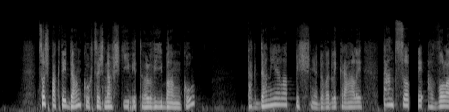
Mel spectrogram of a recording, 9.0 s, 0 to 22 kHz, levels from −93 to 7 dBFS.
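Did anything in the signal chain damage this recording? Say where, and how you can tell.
Yes. Throughout, the speech sounds rough and grainy with noise between harmonics, likely from low-delay AAC compression in the codec stage, consistent with a low bitrate around 32 kbps.

At the network stage, AAC frame loss with muting leaves soft-edged holes: scattered gaps from 2.57 to 2.78 s, just before "lví banku", and a solid 8.17 to 8.38 s dropout where zeroed frames fade out and in.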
